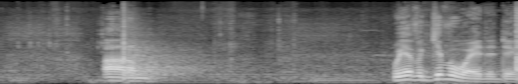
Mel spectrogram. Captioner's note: loud slam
